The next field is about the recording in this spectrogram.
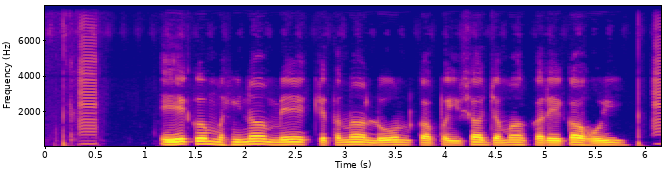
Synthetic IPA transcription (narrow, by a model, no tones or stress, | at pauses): eːkməɦiːnamẽkɪt̪naːloːnkaːpəɪsaːd͡ʒəmaːkəɾeːkaːɦoːiː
